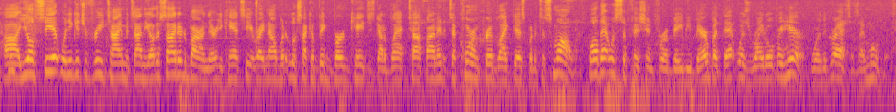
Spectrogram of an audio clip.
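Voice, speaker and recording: A man gives visitors a tour of his animal ranch outdoors, rattling off chatty stories at a fast clip. His voice sits high for a man, and he keeps checking in with "okay?" as he talks. Faint outdoor noise hums behind him. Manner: folksy, chatty, lots of "okay?" and "uh". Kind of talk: casual storytelling to visitors. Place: outdoors on a ranch near a barn.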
